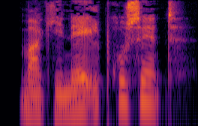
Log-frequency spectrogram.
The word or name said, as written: marginalprocent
